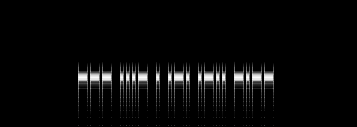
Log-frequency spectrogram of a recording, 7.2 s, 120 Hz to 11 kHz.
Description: Morse code, heard as a keyed tone, about 20 wpm, 700 Hz. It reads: OVERLY
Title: 6 Letter Words - First 3 Letters Given - 20wpm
